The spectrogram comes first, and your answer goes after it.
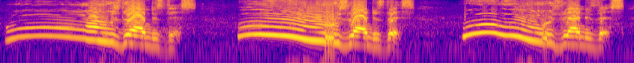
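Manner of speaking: high, very slow, drawn-out roaring call; lion's roar voice. Retold or imitated. Guide shows viewers what a roaring lion says, roaring slowly and high. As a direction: roar each word out like a lion claiming land. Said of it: "He's going".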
